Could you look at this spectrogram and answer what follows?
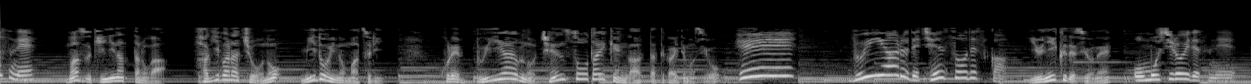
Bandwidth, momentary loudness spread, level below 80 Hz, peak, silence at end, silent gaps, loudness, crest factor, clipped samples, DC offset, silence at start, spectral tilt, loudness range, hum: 5.8 kHz; 13 LU; -40 dBFS; -4 dBFS; 0 s; none; -19 LUFS; 16 dB; under 0.1%; under 0.1%; 0 s; -11.5 dB/octave; 3 LU; none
